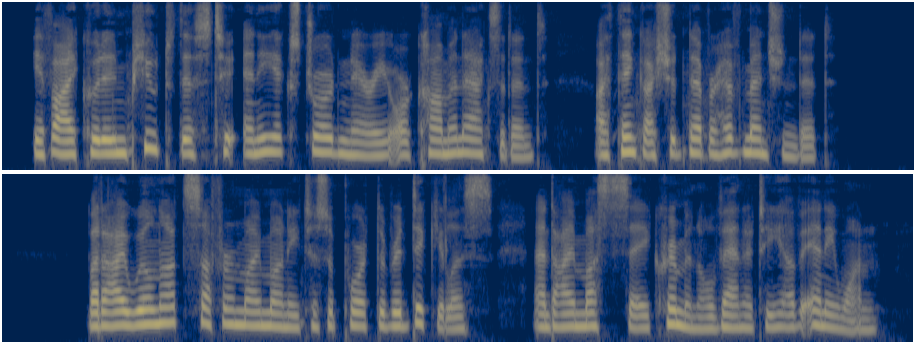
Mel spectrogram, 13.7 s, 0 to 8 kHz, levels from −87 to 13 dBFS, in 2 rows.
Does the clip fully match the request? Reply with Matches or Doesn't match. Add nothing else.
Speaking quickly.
Doesn't match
